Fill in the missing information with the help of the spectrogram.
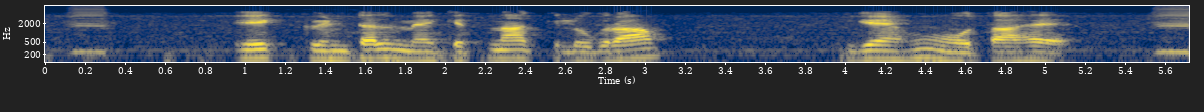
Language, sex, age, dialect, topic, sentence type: Hindi, male, 25-30, Marwari Dhudhari, agriculture, question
